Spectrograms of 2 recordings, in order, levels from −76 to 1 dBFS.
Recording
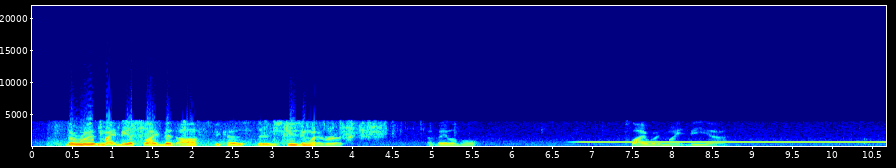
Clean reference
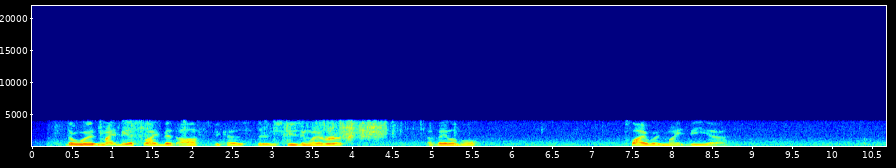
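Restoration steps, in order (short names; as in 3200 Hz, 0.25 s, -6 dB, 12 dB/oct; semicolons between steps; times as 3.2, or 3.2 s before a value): clip repair -16.5 dBFS; notch 690 Hz, Q 30; gain correction +10 dB, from 3.53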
